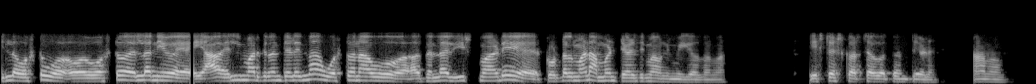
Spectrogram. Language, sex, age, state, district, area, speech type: Kannada, male, 18-30, Karnataka, Davanagere, rural, conversation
